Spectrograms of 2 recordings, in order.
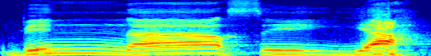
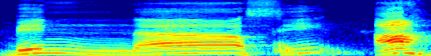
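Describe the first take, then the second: First: A y sound comes before the final vowel. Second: A glottal stop comes before the final vowel. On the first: The speaker calls it right. "ইয়া হা জবর ইয়াহ" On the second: The speaker calls it wrong. "আহ হইলে তো আহ, হামজার উচ্চারণ"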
